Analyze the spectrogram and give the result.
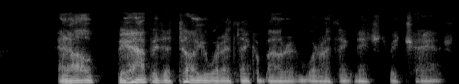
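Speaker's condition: Absent vocal cords; still practices speaking

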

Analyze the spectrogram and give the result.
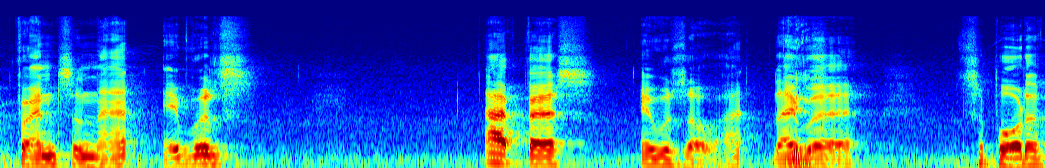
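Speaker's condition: Friedreich's ataxia; inherited, carrier parents, onset about age 10, blood-test diagnosis about age 14-15, worse than affected brother; speech became much more slurred, ataxic drunk-like gait

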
